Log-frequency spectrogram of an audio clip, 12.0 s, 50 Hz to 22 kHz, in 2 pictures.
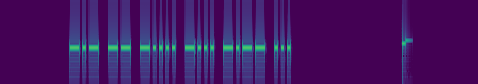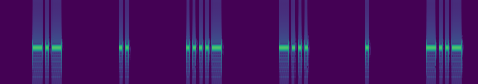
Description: Morse code, heard as a keyed tone, about 30 wpm, spaced as for 15 wpm, 700 Hz. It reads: KM6BYS KI4BEX
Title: USA Call Signs - 6 Characters - 6x Character Spacing - 30wpm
